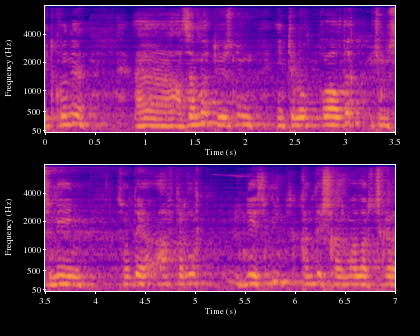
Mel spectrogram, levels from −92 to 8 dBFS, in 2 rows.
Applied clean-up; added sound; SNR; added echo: none; none; none; reverberation time 2.1 s.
